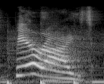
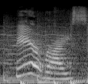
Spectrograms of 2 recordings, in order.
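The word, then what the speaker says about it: Fairize: rice idiot it's pronounced Fair eyes there's no ice in it what does this fair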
